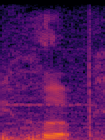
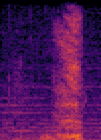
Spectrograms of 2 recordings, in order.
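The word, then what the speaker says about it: Höfn: o FN hofen but apparently it's pronounced H as like you're uh hiccuping and saying hoop something like that it really doesn't make sense but hoop is the name of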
